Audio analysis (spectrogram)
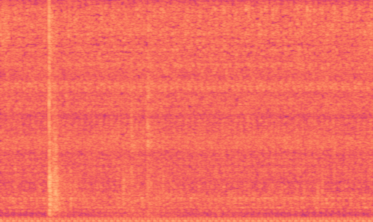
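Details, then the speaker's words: Vintage belt-driven rotary vane vacuum pump for a neon bench, first start on old oil, belt slightly loose: fast, regular wet chugging and gurgle over low motor drone; owner unsure if normal, plans warm-up then oil drain and flush. "i've never seen one of these in operation, so i couldn't really tell you if this is normal or not but we'll run it– let it run– warm it up, and then we'll drain out that old oil and flush it."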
